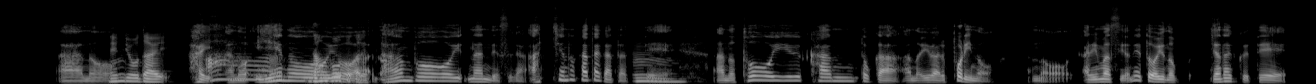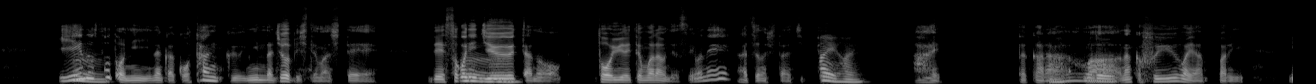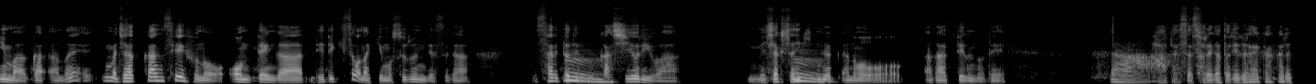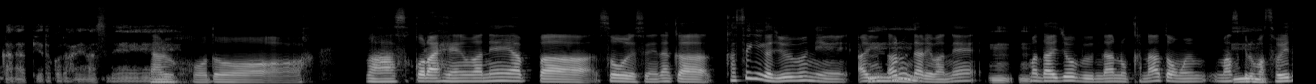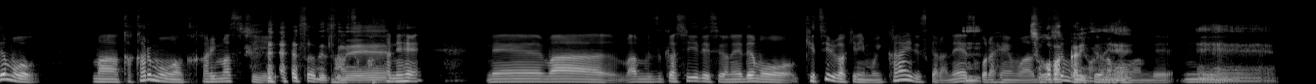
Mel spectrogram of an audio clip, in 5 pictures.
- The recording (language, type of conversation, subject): Japanese, advice, 都会を離れて地方へ移住するか迷っている理由や状況を教えてください？
- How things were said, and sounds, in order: laugh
